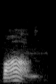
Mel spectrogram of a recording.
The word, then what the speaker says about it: Vong: And uh the correct pronunciation of his last name is Vong.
